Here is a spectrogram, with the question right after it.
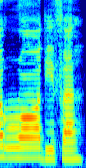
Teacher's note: را کو موٹا یعنی پر پڑھیں گے، تا کو ہا ساکن بنا کر پڑھیں گے آیت کرنے کی صورت میں۔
